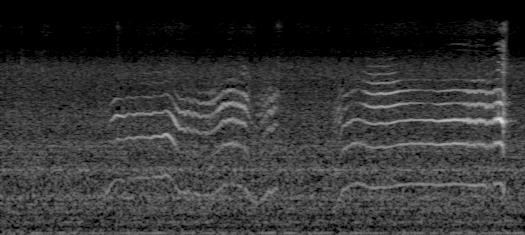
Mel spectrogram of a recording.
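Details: Kittens at play, with two long drawn-out meows, the first wavering and falling, the second rising and then held level, over a steady low hum.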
